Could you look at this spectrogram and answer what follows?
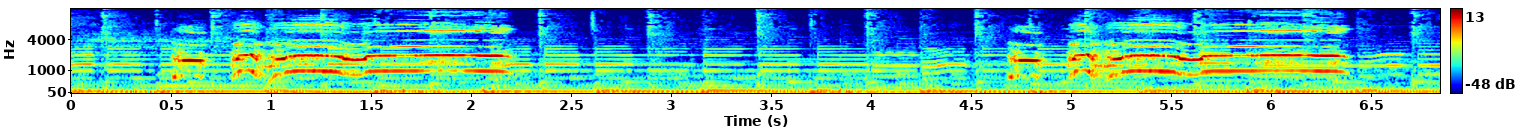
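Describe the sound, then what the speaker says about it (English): A rooster crows twice, each long cock-a-doodle-doo loud and near, set over continuous background music. "Rooster."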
